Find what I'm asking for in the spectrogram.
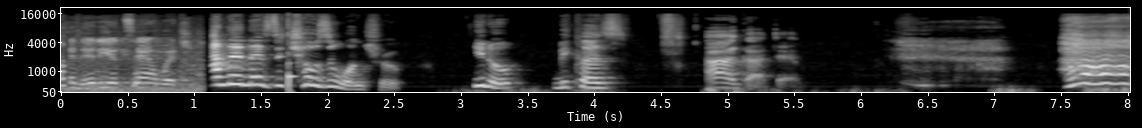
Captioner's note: sigh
